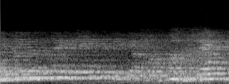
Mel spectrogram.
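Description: A voice singing long held notes that step from one pitch to the next.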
